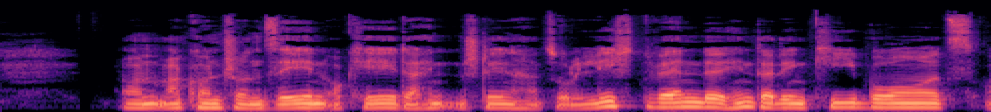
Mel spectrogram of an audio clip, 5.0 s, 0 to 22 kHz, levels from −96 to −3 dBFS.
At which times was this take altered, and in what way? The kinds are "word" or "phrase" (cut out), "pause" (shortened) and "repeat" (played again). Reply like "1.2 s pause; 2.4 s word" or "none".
none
